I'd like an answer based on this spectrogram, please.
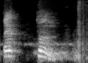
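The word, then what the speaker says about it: قطة: be pronounced separately, tun, tet, tun. This is written like this with the sign of shadda. Shadda indicates that ta is double and there is a tanween dhamma, double dhamma on it.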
